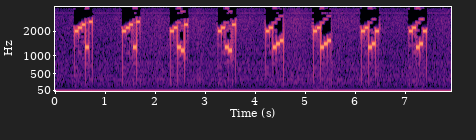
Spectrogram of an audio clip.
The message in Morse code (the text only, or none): none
